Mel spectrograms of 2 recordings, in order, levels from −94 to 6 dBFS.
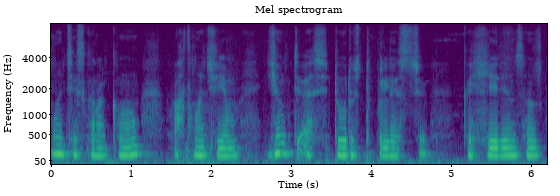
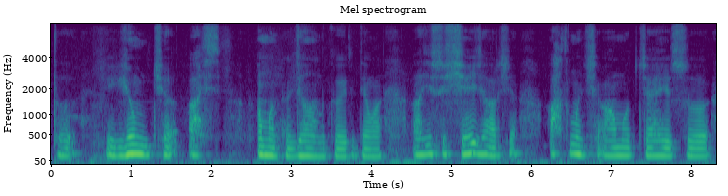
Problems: background sounds at intervals, background conversations at intervals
